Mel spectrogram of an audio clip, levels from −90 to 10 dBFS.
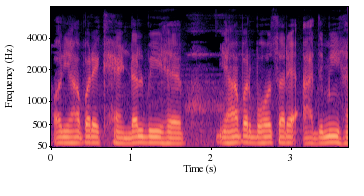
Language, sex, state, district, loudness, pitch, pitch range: Hindi, male, Jharkhand, Palamu, -14 LUFS, 120 Hz, 115-125 Hz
